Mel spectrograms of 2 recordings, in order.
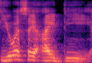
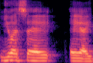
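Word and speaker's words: USAID: research us yeah USA it's USA ID actually is how it's supposed to be said but I guess it doesn't really matter does it it's spelled this spelled the same way um USA Aid USA potato potato tomato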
